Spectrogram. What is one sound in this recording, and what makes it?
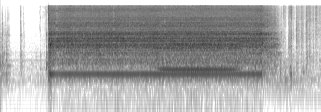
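A lathe motor whirs loudly as the chuck spins.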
